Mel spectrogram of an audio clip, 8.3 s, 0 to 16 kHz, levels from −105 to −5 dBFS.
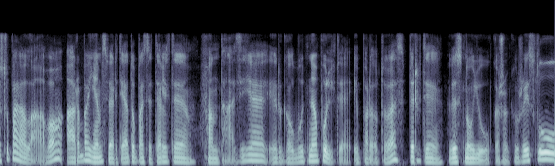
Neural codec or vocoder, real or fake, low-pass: none; real; 7.2 kHz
